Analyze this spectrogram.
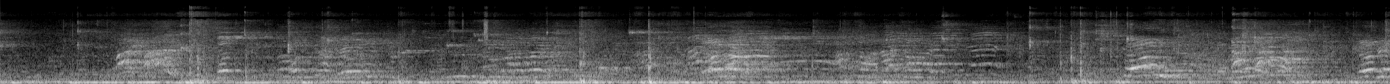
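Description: Young men and women call out and shout to each other in a large echoing hall.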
